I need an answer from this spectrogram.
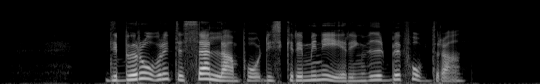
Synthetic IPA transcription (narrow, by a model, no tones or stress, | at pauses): d̪ɛbɛɾuːɾɪnt̪əsɛlːanpʰɔd̪ɪskɾɪmɪneːɾɪŋviːd̪̚bɛfuːd̪ɾa̰n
